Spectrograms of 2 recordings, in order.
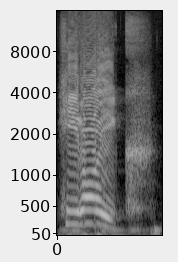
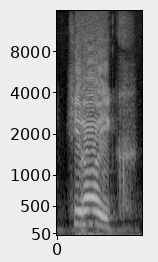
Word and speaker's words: heroic: So that's why we are placing our stress marker on the second syllable. So heroic. So it's heroic. So you place your stress marker on this syllable. So he is the second last syllable.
